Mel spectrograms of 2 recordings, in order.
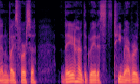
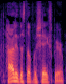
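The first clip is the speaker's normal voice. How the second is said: normal talking voice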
